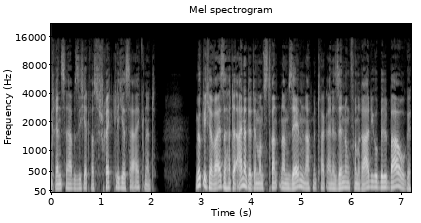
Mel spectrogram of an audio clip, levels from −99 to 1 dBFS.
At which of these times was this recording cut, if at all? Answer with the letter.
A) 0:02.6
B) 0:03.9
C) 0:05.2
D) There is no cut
D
